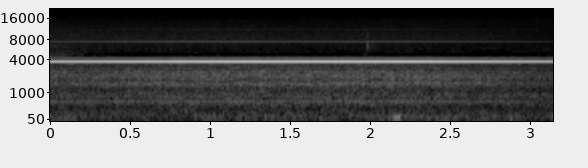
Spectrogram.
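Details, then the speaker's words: Radio receiver at 4:30 am on lower and upper sideband: a thin, very high-pitched steady ringing over a quiet background, not a buzz or a tone; the interference source is unidentified. "almost into a like a ringing sound you know what I mean it's not like a buzz or a tone it's almost like a ringing"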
